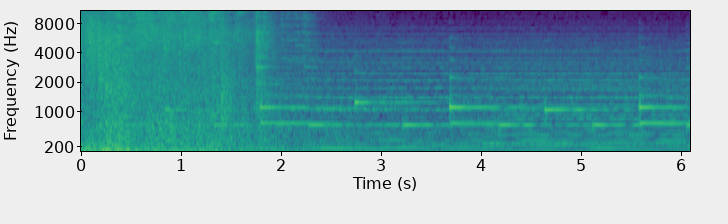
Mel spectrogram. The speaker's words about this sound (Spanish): Se calculó la dirección de la explosión para determinar el tamaño de la bomba.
